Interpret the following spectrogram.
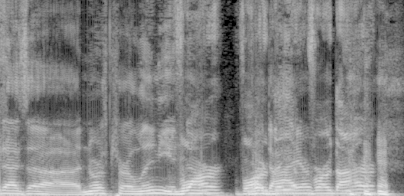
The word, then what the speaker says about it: voir dire: Voir dire. It's voir like dire.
